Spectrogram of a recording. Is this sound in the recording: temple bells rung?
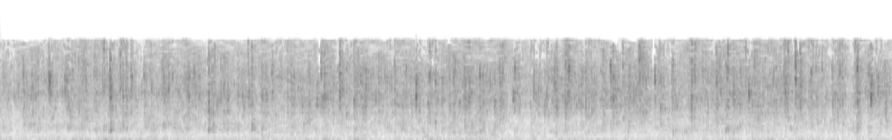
no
